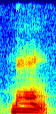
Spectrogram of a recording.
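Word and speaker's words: 万: 만은요. 망. 너무 발음이 비슷해서 쉬워요. 만은 망이에요. 일본어로도 발음이 굉장히 비슷하죠.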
